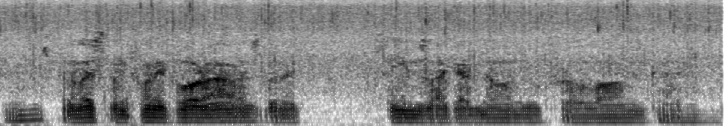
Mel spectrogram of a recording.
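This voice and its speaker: A hard-boiled American investigator with a deep voice. He is terse and worn down, in the manner of 1950s radio drama. Clear rain noise runs over the old recording. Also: level tone, moderate pace, warm tone, poor audio. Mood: weary, intimate. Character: tough, weary male insurance investigator narrating his case.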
